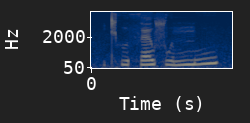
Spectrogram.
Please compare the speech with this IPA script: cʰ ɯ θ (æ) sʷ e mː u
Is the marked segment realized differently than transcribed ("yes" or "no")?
no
